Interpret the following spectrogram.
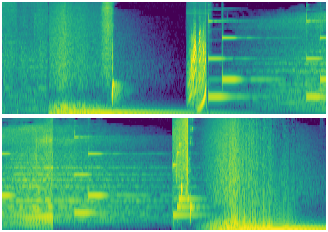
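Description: Logo sting music: a deep boom about half a second in, then a quick rising swoosh into a couple of seconds of bright chiming notes, then a second deep boom near the end that rings on.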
